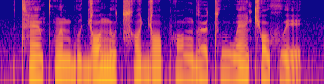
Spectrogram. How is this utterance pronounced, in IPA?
tʰ ɛ̃ kʷʰ ɛ̃ m b u ɟ ɔ n u t͡sʰ ɔ ɟ ɔ pʰ ɔ ŋ ɡ œ tʰ u w ɛ̃ cʰ ɔ xʷ e

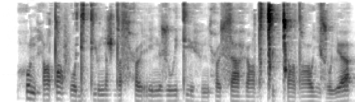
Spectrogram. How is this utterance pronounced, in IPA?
h o n h i u̯ tˤ i f o dʲ o tʲ u n i ʒ dˤ o s ħ ø r i n ø z u i̯ tʲ e ɦ ʏ n ħ ø s a ɦ ø u̯ dˤ ʏ ǀ i ǀ o dˤ u w i z o lʲ a

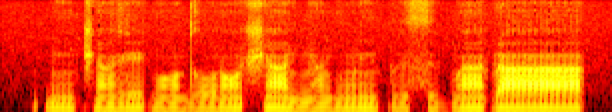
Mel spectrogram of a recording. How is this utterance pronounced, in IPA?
ɓ ĩ˧ t͡ʃ ã˨ ɣ e˦˨ ɡ ɔ̃˨ d o˨ ɾ ɔ̃˦ ʃ ã˦˨ ɲ ã˨ ɡ ũ˦ ɾ ĩ˧ p ɨ˨ s ɨ˨ b ã˦ ɗ aː˦

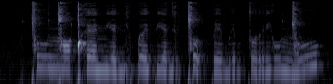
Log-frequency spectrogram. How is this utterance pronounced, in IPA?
ǀ u ŋ͡ǀ ɔ ǃʰ ɛ mʲ ɛ bʲ u ɓ ə e̯ pʲ ɛ d y ǀ ʊ ʔ p e b e b t ʊ r j u ŋ͡ǀ u

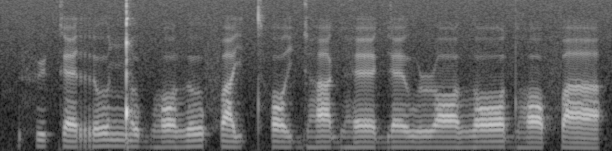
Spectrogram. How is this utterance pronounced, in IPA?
f y k ɛ r ʊ ŋ͡ǃ ʊ bʱ ɔ ð ʊ f a j tʰ ɔ i̯ ɡʱ a ɡʱ ɛ ɡ ɛ u̯ ɹ ɒ ð ɔ dʱ ɒ f a

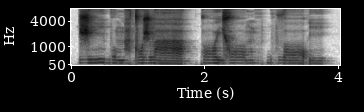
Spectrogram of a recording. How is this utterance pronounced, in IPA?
ʒ iː b o m a̤ d ɔ ʒ v aː | k ɔː j ɣ ɔː m ṳ ɓ ṳ ð ɔː ʔ i

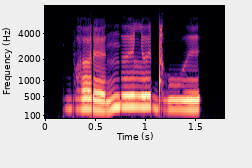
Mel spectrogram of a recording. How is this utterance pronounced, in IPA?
bʱ ɐ˥ ɾ ɛ˧ ŋ ɘ˥ e̯ l ɘ˥ dʱ u˧ e̯

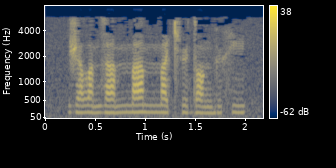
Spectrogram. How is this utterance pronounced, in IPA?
ʒ e lˠ ʌ n z a mː a mː a cʰ ʉ d ɒ ŋ ɡ ʉ x i

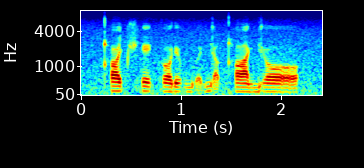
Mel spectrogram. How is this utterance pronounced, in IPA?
qʰ ʏ t͡ʃʰ e k ɔ ɾʲ ɔ ɡʷ ɛ̰ ɡ ɛ̰ qʰ a ɡʲ ɔ

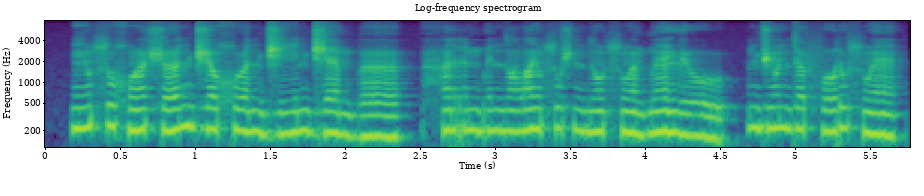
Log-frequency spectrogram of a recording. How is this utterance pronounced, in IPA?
ĩ sʷ ɪ χʷ œ̃ ʃ œ n d͡ʒ œ χʷ œ n d͡ʒ i n d͡ʒ ɛ m b œ | h œ̃ r m b ɪ n d œ̃ lˠ ĩ sʷ œ ʃ n d õ sʷ œ̃ b ɛ̃ lʲ o u̯ | n d͡ʒ ũ n d œ f o ɾ u sʷ ɛ̃

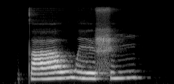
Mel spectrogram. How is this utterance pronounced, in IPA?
t̪ aː˧˥ w e˧ ʂ i˦˥ k̚

